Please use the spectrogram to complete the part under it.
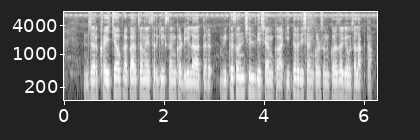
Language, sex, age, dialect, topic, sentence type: Marathi, male, 18-24, Southern Konkan, banking, statement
